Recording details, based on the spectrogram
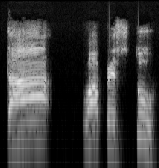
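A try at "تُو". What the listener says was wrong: এটা ওয়াও মাদ্দা, টান দিয়ে পড়তে হবে। তা ওয়াও পেশ তু।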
